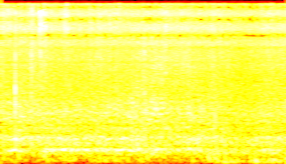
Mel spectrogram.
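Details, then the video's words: Honey bees from two top-bar hives in Australia, cross at being inspected and stinging the beekeeper: a dense, steady hum of many bees, with a low drone layered under brighter buzzing, unbroken throughout. "When Bees Go Wild - Inspecting Two Angry Hives"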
